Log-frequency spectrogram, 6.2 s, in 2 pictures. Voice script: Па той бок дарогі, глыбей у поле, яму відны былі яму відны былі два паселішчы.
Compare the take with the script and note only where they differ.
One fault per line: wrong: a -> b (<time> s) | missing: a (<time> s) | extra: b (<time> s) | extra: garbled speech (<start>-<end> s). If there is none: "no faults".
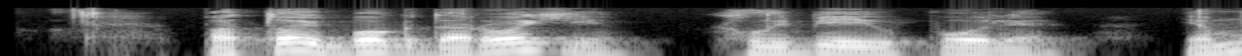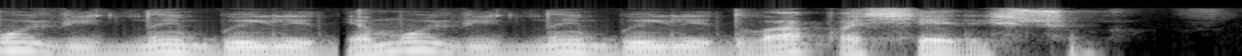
no faults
